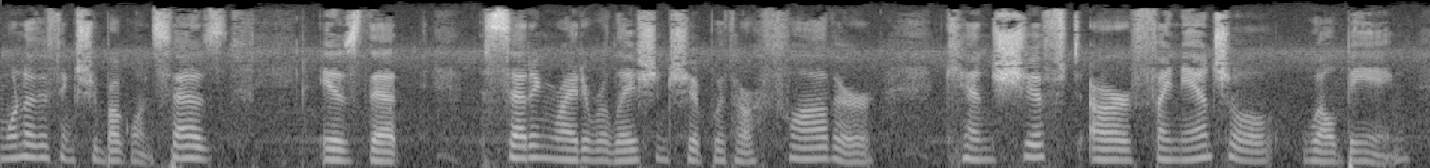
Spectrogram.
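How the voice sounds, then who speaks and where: Over noticeable background noise, a woman speaks at a fairly slow pace. Her pitch is fairly low and her intonation fairly even. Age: 60s. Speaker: radio host and minister. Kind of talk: radio interview; guided meditation.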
